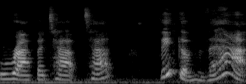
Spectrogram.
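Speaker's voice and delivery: exclaimed delivery. Reading a line first for listeners to echo back, read with exclamation. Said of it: "Let's read it with some exclamation".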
